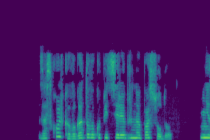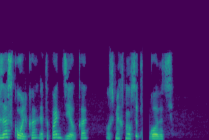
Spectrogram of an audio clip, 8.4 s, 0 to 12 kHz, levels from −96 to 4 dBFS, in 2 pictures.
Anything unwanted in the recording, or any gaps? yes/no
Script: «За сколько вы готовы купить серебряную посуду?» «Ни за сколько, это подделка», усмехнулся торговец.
yes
